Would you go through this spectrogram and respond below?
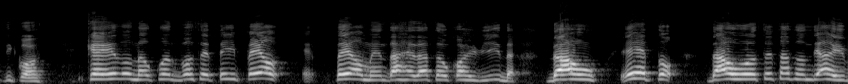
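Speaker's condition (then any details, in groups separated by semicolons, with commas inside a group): Cerebral palsy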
